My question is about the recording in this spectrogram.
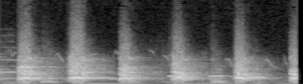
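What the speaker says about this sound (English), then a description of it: "Bandit is an essential Quest family member as their adored pet dog" Bandit, a pug and bulldog mix, barks six times in a quick, evenly spaced series, loud and close, with no other sound.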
